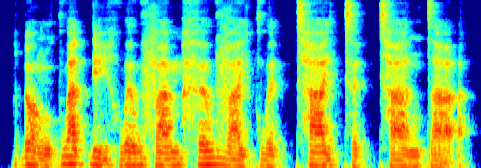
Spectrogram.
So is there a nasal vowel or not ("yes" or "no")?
no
